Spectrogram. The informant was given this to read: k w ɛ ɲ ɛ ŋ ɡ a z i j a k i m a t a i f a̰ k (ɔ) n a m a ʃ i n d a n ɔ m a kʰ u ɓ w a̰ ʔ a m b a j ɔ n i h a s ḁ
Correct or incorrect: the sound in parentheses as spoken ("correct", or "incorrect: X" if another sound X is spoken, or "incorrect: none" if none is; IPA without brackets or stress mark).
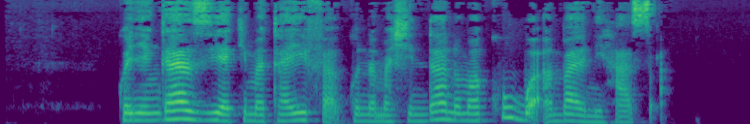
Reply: incorrect: u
